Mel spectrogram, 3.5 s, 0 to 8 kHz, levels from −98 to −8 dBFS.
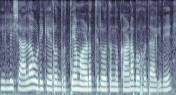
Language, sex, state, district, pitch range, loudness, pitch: Kannada, female, Karnataka, Bangalore, 180-205 Hz, -14 LUFS, 185 Hz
